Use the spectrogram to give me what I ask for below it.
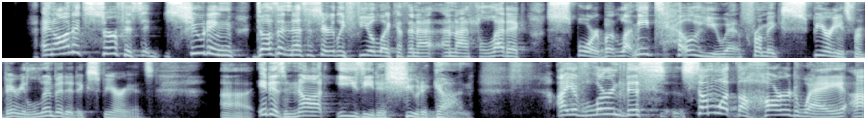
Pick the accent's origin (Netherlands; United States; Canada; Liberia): Canada; I'm a Canadian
